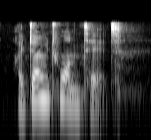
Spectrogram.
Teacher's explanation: Because the word want ends in a consonant and the next word begins with a vowel sound, it sort of jumps across a little bit, so we're connecting it up. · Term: joining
